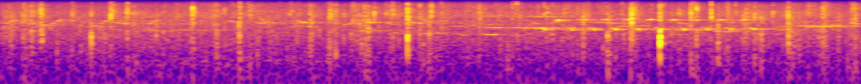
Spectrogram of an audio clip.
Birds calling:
Apapane (Himatione sanguinea)

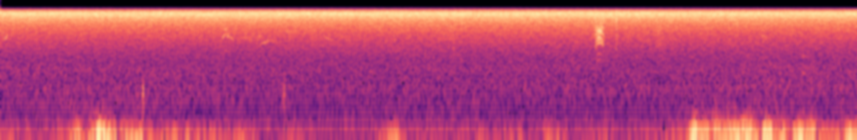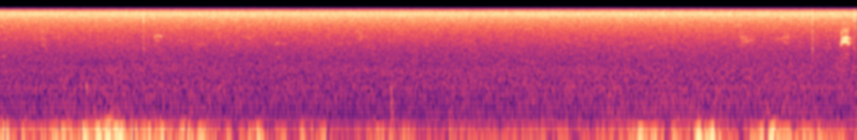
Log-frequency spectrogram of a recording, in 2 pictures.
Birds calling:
Hawaii Amakihi (Chlorodrepanis virens)

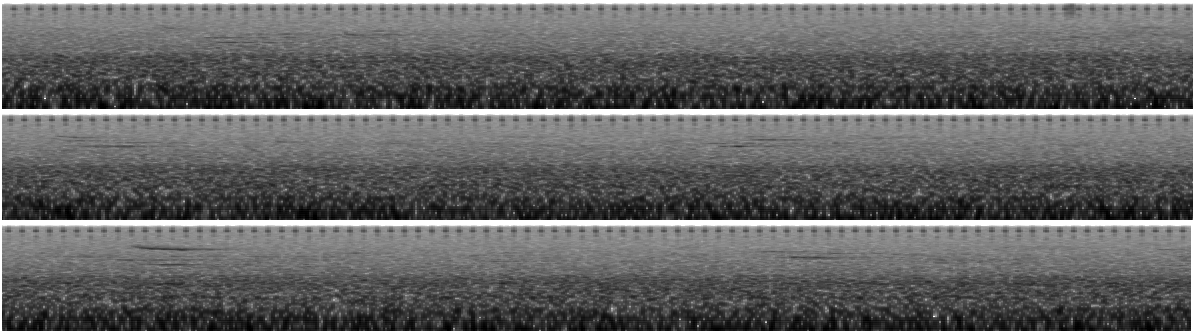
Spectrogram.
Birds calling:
Red-winged Blackbird (Agelaius phoeniceus)

